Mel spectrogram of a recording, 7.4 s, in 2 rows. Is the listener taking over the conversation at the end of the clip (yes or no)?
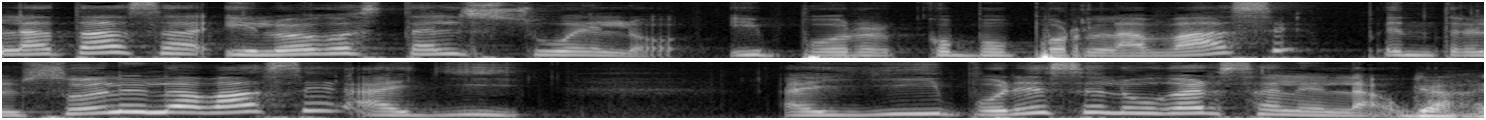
yes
